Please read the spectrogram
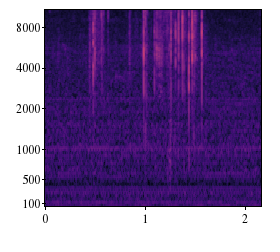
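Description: Foil wrapper of a Yu-Gi-Oh! booster pack crinkling in the hands as it is picked up and handled, a scatter of short, faint crackles through the second half.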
